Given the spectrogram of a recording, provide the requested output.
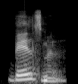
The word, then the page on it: bailsman: Indian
